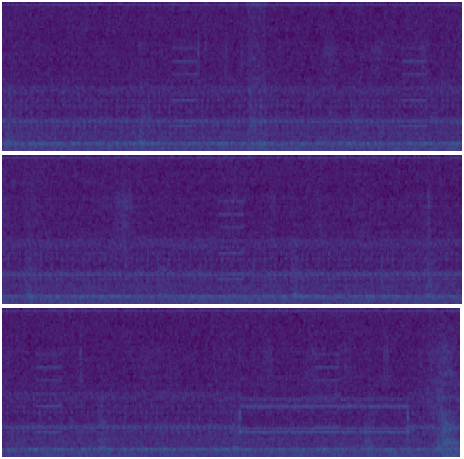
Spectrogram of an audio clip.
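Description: Near silence: a faint steady hiss with a thin, steady high tone, the recording's background noise.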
